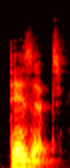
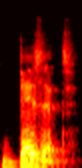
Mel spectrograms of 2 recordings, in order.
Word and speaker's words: desert: 'Desert' with one S is pronounced 'desert'. The stress is on the first syllable. That means, on the first syllable, there should be more energy. Desert.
